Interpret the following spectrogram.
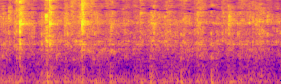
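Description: Metal spoons stirring iced tea in tall glasses, with ice cubes and spoons clinking against the glass in a quick run of light clicks.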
